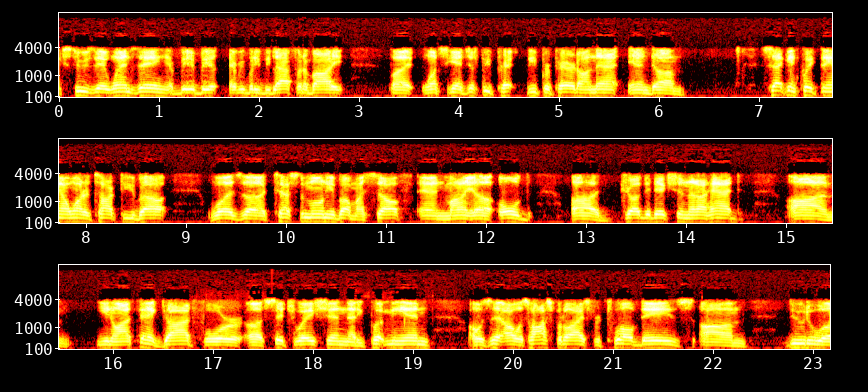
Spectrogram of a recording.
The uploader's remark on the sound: Open Phone Friday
